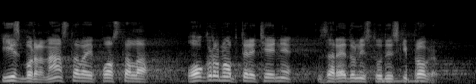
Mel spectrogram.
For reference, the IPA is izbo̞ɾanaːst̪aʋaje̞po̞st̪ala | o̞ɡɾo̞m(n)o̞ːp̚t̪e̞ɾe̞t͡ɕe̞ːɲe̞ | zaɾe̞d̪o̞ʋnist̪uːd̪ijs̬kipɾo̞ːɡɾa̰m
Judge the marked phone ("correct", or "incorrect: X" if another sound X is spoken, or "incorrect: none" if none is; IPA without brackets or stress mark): correct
